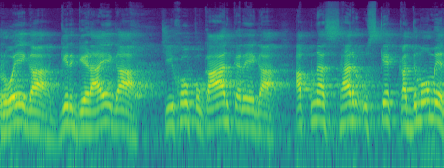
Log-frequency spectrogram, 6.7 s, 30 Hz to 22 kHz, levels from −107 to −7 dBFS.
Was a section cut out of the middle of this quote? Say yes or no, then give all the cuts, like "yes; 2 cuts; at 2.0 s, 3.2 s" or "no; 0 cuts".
no; 0 cuts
